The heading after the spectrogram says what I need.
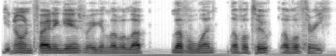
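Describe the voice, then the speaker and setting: A man's voice: fairly low pitch, level tone, rapid-fire, darkish tone, a little hiss or hum. A man hosting a reaction video with casual, joking commentary and informal interjections.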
